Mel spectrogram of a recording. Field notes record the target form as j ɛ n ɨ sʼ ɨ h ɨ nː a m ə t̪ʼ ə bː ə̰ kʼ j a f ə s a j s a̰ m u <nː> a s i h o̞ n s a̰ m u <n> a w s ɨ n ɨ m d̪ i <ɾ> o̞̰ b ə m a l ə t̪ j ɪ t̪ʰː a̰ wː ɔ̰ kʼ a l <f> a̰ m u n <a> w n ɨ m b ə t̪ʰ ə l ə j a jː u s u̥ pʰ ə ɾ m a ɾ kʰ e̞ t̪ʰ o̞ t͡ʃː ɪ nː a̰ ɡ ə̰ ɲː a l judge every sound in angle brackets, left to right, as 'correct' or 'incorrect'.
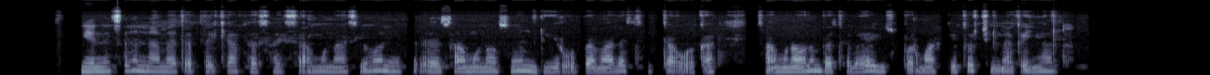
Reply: incorrect, correct, correct, incorrect, correct

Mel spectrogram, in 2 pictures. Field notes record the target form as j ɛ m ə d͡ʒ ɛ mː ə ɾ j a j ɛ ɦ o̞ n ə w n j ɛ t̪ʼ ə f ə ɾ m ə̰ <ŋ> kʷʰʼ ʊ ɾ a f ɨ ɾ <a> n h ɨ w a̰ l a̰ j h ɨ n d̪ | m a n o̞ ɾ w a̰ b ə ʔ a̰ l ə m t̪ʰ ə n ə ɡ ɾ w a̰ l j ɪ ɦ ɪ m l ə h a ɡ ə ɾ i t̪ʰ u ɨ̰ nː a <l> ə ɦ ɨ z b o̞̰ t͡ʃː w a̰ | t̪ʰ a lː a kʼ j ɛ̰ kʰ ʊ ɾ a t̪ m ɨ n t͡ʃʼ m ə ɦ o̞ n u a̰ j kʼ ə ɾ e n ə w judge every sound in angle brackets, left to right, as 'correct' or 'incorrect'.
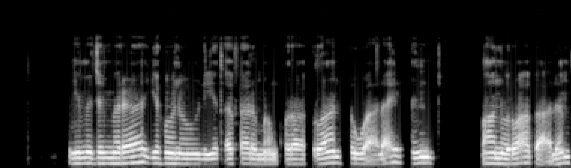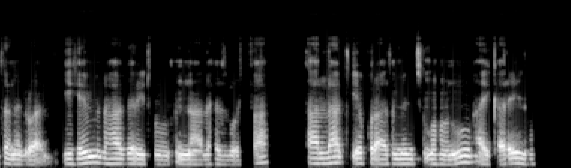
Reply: correct, correct, correct

